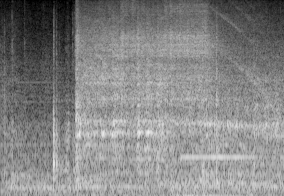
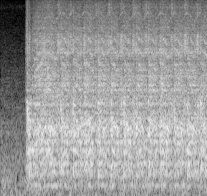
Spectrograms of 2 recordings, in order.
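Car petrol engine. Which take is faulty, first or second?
second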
